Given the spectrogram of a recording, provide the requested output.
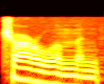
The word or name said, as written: charwoman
